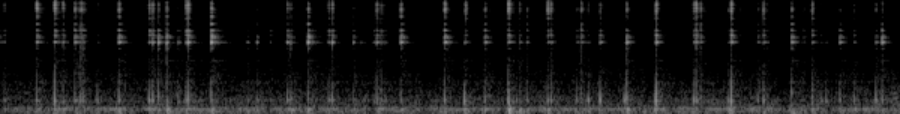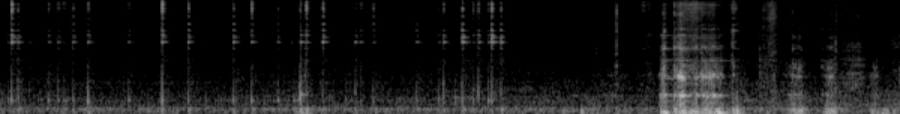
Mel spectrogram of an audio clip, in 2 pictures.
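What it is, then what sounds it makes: Glass goblet tapped with fingernails. Long acrylic nails tap and scratch the lower bowl and glitter-textured surface of a hollow, clear, glitter-decorated glass goblet. The result is a steady run of quick, bright clicks and clinks with very short ring over a soft low hum. Near the end, a louder burst of denser scratching takes over.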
